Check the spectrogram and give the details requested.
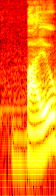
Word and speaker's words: Biot: अब इसमें बायो पढ़ रहा हूँ तो टी साइलेंट रहता है, नाम कंप्लीट बिल्कुल यही है।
